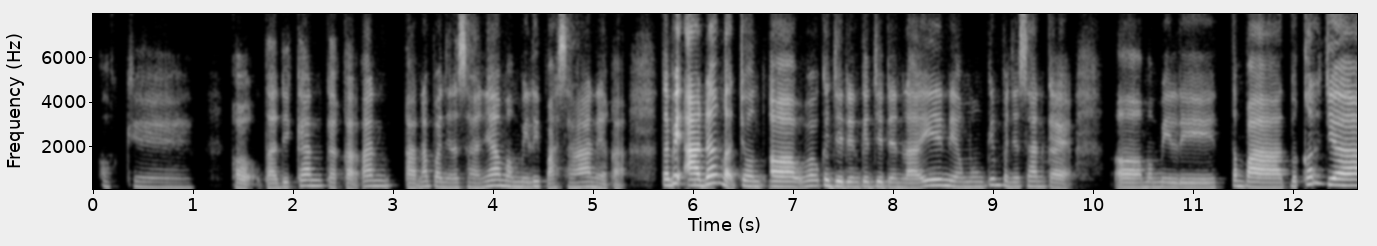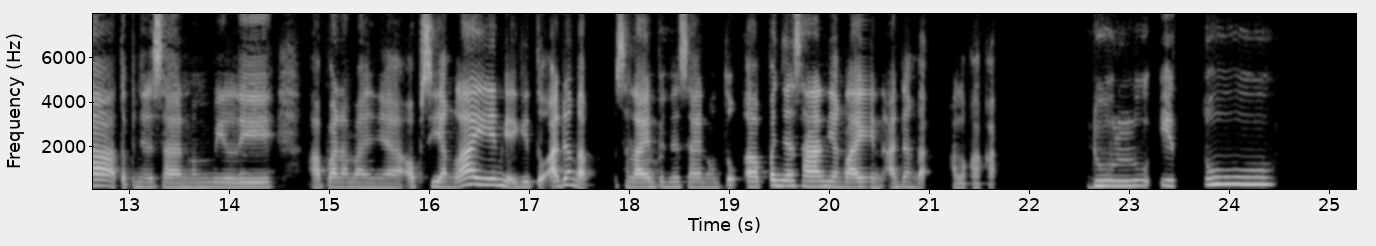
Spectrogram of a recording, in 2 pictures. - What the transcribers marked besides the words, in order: other background noise; distorted speech
- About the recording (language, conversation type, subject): Indonesian, podcast, Menurut Anda, kapan penyesalan sebaiknya dijadikan motivasi?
